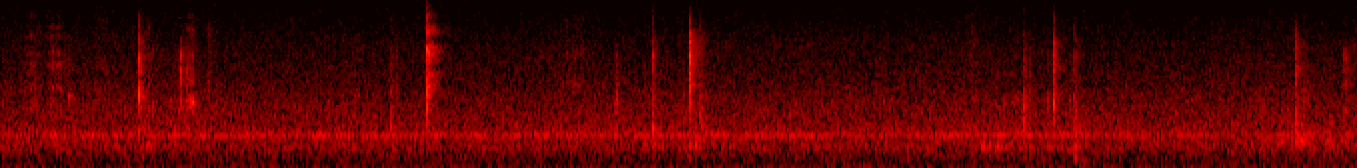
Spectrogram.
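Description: Buttons on kitchen timers click softly as a hand presses them.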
